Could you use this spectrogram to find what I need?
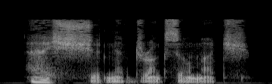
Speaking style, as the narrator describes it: Carlyle mutters

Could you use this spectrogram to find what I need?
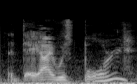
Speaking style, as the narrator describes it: Quay Tulsite chuckled wetly

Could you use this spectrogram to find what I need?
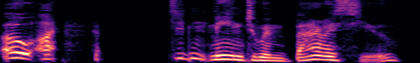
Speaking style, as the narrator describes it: he stuttered

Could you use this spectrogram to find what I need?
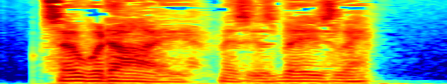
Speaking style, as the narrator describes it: answered miserably

